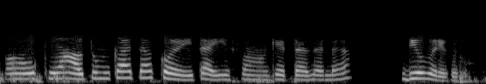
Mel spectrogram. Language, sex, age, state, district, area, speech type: Goan Konkani, female, 18-30, Goa, Tiswadi, rural, conversation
